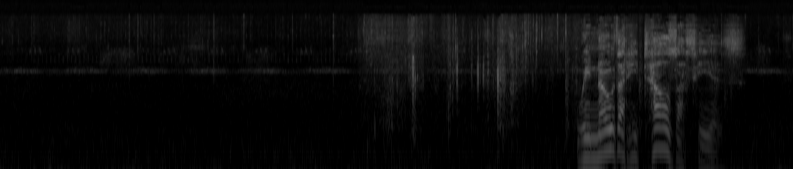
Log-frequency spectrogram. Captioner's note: birds chirping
